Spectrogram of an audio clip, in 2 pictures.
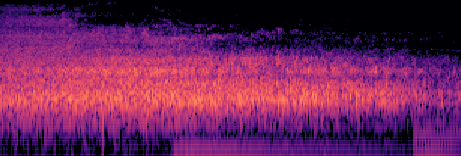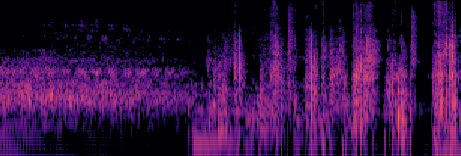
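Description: Handheld hair dryer blowing steadily at the vinyl skin stuck to a laptop's aluminium underside. It fades out about two thirds of the way through, and then comes a run of sharp crinkling and crackling as the thin vinyl sheet is peeled off and crumpled.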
